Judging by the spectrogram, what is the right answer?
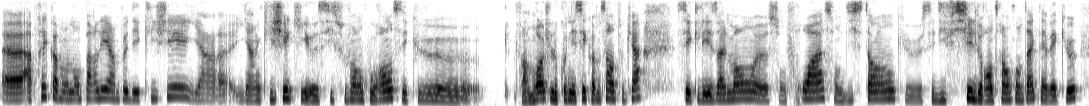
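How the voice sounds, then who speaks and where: A woman's voice: medium pitch, moderate pace. A woman from France with a French accent, speaking as a podcast guest in a casual, reflective and somewhat hesitant way. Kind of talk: casual interview conversation.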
